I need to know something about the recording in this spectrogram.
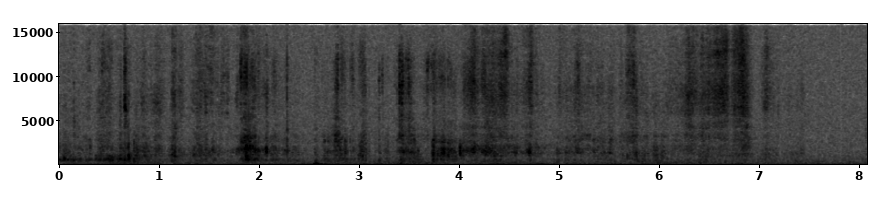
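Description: Faint, soft rustling and crinkling of thin lavash flatbread being rolled and folded into an envelope by hand, with a few light taps against a wooden board.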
